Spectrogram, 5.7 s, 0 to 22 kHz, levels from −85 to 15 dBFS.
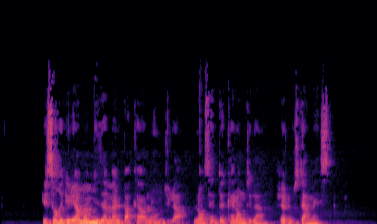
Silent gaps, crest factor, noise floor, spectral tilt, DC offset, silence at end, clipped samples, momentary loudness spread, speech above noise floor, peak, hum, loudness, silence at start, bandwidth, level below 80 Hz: none; 16 dB; -68 dBFS; -5.5 dB/octave; under 0.1%; 0.7 s; under 0.1%; 14 LU; 51 dB; -2 dBFS; none; -18 LUFS; 0.65 s; 14 kHz; -52 dBFS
